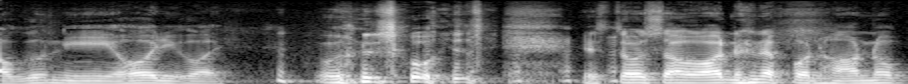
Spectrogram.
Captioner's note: laughing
